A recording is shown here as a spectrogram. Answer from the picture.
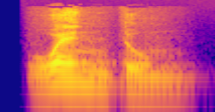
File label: "ventum", latin; santillana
